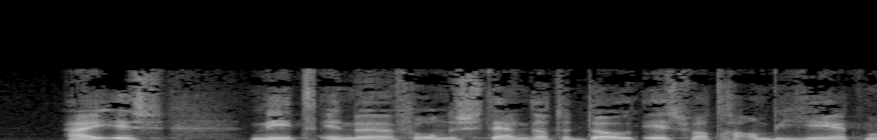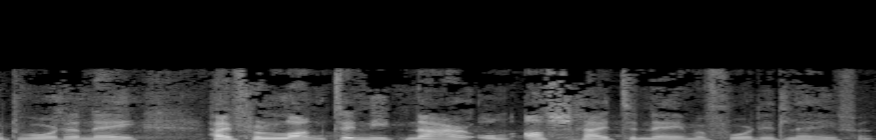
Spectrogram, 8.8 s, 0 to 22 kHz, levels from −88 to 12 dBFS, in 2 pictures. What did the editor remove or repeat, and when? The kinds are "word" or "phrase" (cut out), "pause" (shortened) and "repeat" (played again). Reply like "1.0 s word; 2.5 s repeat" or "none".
1.6 s word; 3.2 s word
